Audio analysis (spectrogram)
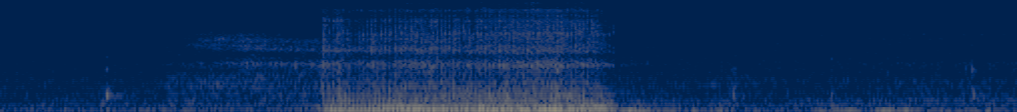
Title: Snoring doggo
